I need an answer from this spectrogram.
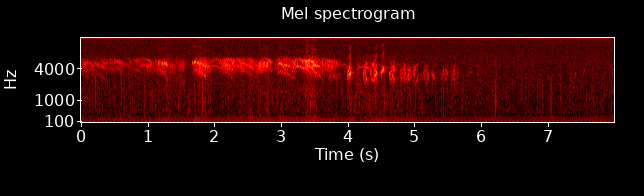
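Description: High-pitched bird twittering: a quick, dense run of short chirps that thins out and stops about six seconds in, over a steady low hum.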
